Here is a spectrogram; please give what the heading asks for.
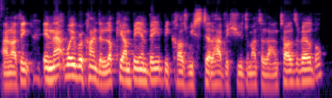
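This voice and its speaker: A man's voice: on the low side, fast. A man hosting a casual discussion, chatty, often checking for agreement. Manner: chatty, asks for agreement with "right?". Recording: dull lo-fi audio.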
